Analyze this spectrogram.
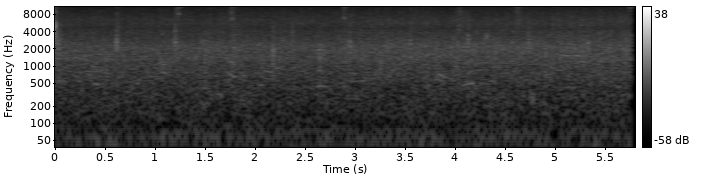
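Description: Footsteps click on stone pavement.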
